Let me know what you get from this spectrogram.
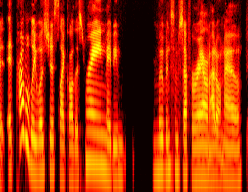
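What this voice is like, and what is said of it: Nasal, congested voice. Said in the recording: “I sound a little nasally ... I feel congested”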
